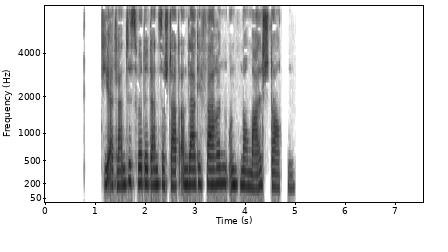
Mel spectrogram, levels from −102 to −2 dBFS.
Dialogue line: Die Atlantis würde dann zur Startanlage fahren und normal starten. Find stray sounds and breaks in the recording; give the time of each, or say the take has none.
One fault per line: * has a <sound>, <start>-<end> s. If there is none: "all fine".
all fine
